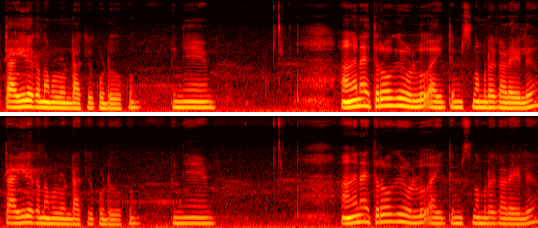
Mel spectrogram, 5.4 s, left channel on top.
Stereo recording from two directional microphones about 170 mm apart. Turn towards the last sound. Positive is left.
turn(degrees=35)  # may be behind; listen again after turning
